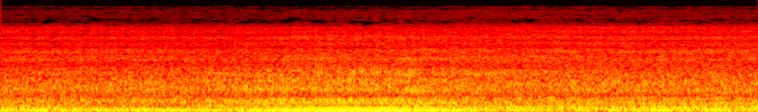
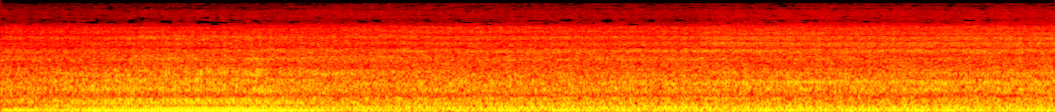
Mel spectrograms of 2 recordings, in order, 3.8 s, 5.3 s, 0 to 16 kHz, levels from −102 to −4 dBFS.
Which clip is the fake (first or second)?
first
